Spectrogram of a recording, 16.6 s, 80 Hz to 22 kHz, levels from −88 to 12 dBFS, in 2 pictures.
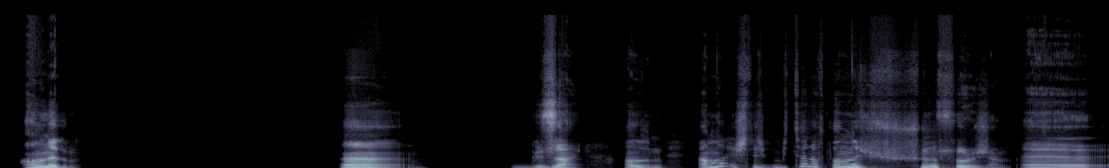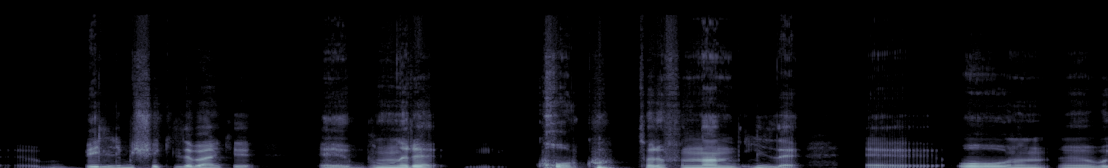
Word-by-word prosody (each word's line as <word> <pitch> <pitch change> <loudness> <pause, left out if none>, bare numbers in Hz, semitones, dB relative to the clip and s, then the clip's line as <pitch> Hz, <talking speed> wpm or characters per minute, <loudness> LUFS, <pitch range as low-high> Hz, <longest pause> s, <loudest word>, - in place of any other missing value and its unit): Anladım. 150 +1 +6 2.0
Hıı. 130 - +6 0.8
Güzel, 125 +2 +1 0.3
anladım. 120 - -3 0.3
Ama 300 +9 -1
işte 220 - -6
bir 195 +4 -14
taraftan 285 -6 -2
da 225 - +5
şunu 190 -3 -4
soracağım. 85 - -3
Eee, 95 -1 -1 0.8
belli 175 - 0
bir - - -6
şekilde 150 -8 -2
belki, 105 -1 -2 0.5
eee, 85 -2 -4
bunları 110 +5 +4 0.3
i - - -28 0.3
korku 95 - 0 0.2
tarafından 105 0 +2
değil 195 - -7
de, - - -4 0.5
eee, 445 -1 -10 0.3
o 95 -1 +4
onun, 95 -2 -3
ııı, 85 +1 -4
110 Hz, 95 wpm, -28 LUFS, -, 2.0 s, Anladım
